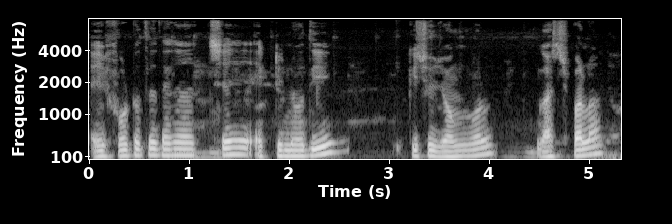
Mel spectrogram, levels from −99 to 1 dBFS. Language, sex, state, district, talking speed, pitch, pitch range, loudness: Bengali, male, West Bengal, Alipurduar, 110 wpm, 125 Hz, 110-140 Hz, -19 LUFS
